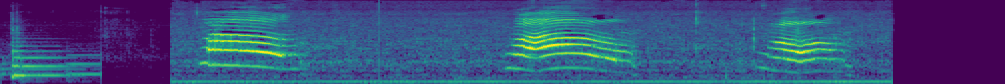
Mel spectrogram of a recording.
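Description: A cat meowing three times, each meow about half a second long and arching up and down in pitch, over a steady low hum. Just before, a short melody of plucked-sounding notes ends about half a second in.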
